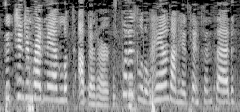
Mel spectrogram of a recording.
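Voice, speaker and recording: Female classroom storyteller: high voice, unhurried pace, expressive delivery for young children, loud background noise. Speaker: reading tutor and visiting parent reading to a class. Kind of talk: storybook read-aloud to children. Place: school classroom. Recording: very noisy amateur classroom recording.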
